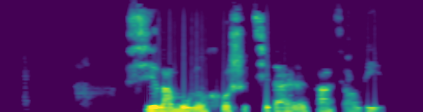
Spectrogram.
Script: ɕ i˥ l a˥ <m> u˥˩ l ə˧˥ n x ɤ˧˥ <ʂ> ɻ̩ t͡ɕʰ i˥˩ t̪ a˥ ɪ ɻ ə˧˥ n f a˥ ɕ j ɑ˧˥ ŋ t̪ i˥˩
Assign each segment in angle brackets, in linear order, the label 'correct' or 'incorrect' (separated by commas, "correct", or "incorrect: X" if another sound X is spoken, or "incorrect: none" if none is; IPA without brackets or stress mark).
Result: correct, correct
